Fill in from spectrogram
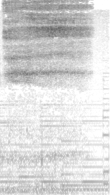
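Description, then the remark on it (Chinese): Brontie, a small pet dinosaur, snoring while asleep in a pasta pot with its lid on, a single long, rumbling snore with a rough, buzzy rasp that holds steady and loud before cutting off abruptly near the end. No one speaks. “这就是布朗提睡觉时发出的声音。”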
